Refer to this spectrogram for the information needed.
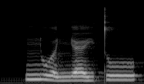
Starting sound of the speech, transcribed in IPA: ɲ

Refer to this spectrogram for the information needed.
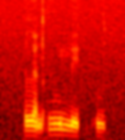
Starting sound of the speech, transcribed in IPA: l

